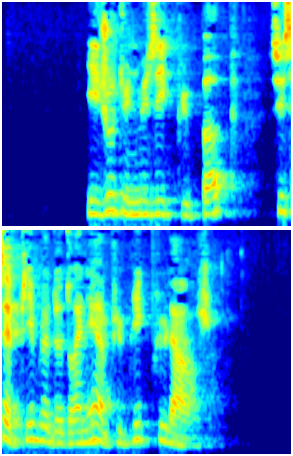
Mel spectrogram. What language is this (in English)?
French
